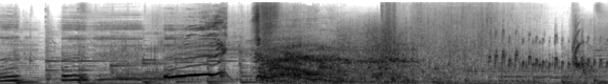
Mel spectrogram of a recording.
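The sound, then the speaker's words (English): Rising, wavering 'ah... ah...' intakes play over music, then Clifford, a giant cartoon dog on board a boat, lets out a huge, explosive sneeze, loud and broad, trailing into several seconds of rushing, rumbling noise. “I'm sure that was his last sneeze, wasn't it, Clifford?”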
